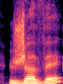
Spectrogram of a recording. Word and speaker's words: j'avais: Okay, so j'avais, final S not pronounced.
